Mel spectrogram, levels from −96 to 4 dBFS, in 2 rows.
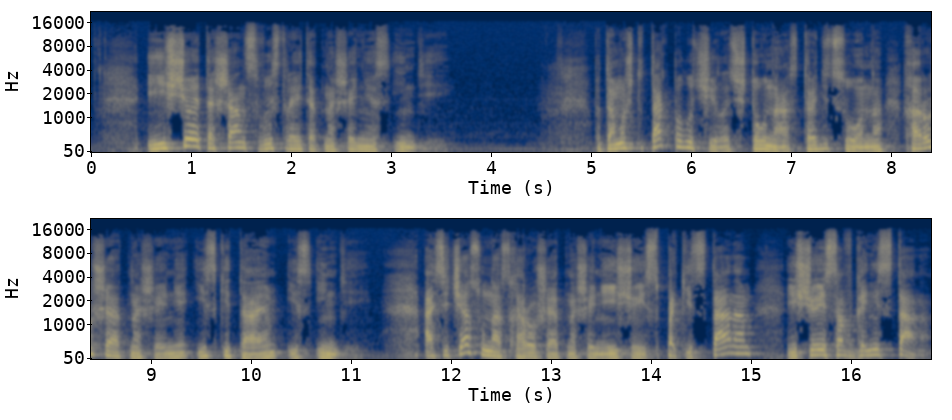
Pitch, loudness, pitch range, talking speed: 115 Hz, -27 LUFS, 95-135 Hz, 135 wpm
